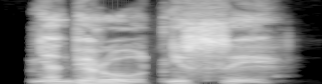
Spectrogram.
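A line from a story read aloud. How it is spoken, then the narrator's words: Grumble. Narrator (Russian): проворчал двойник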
